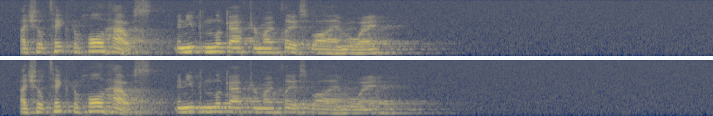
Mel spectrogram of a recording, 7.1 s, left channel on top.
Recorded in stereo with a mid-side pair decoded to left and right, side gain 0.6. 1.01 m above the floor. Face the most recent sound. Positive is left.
turn(degrees=25)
